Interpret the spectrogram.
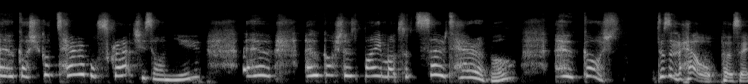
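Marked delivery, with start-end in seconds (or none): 0.0-6.2 very high, swooping, sing-song fussing voice. Back at the parlour, Jennifer comes over to you, fussing over you. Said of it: "sort of comes over and sort of fusses over like".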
